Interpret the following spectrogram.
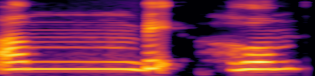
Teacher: حمزہ کی آواز کو واضح ادا کریں گے، جھٹکے کے ساتھ ادا کریں گے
